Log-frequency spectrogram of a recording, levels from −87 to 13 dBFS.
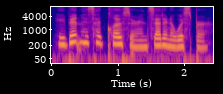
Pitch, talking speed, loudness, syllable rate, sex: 210 Hz, 245 wpm, -19 LUFS, 5.2 syllables/s, female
